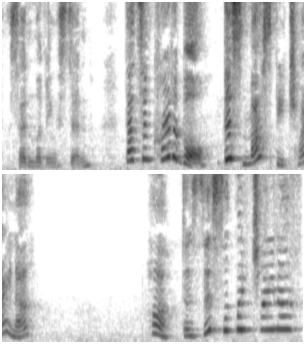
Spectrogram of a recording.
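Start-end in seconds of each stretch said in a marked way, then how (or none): 1.5-4.1 high, loud amazed squeak; a tiny mouse bowled over by wonder. A narrator's reading. Mouse thrilled at big building. 5.6-7.5 very high mock mouse voice asking the kids; playful, squeaky question to the children; teasing question. Shown as a demonstration. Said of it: "Maybe from his perspective it does".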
